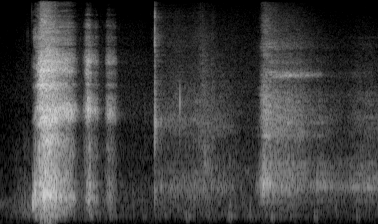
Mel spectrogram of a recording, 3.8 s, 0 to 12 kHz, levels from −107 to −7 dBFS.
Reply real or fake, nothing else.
real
